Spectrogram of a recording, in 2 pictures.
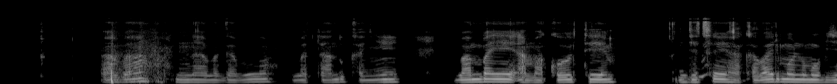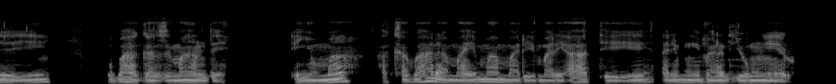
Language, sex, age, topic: Kinyarwanda, male, 25-35, government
